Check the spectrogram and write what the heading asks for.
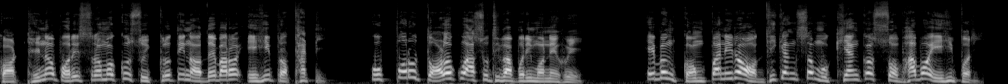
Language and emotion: Odia, disgusted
